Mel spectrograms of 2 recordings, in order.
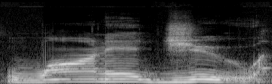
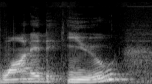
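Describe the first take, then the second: First: The D and Y merge into a J sound. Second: The D and Y are pronounced separately. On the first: "we say wanted, I'll put it like this" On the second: "instead of saying wanted you"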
